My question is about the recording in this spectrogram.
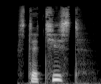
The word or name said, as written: statist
